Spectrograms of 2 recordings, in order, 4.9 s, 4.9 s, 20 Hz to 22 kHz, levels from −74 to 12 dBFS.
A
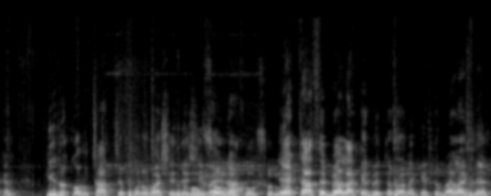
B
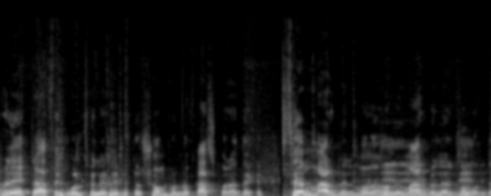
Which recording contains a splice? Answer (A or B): B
